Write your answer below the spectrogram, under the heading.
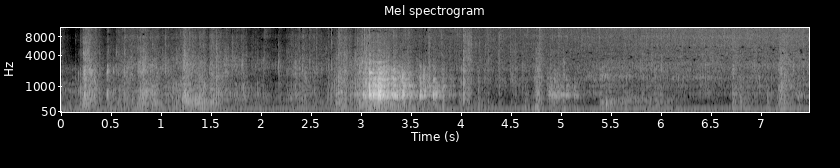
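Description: Plastic bag of sugar snap peas crinkling in the hands, then the peas tumbling out into an oil-sprayed skillet about three seconds in with a loud clatter, followed by a steady sizzle as they start to fry.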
